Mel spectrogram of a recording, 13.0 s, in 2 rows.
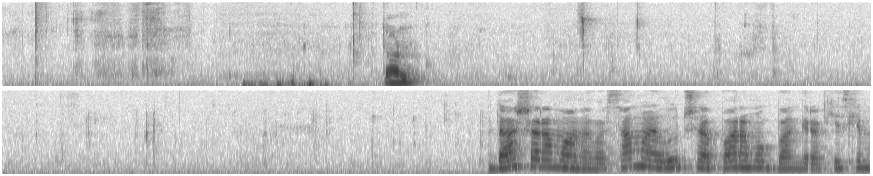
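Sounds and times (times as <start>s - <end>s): faint chewing mouth clicks: 2.2s - 2.9s, 4.2s - 10.2s.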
